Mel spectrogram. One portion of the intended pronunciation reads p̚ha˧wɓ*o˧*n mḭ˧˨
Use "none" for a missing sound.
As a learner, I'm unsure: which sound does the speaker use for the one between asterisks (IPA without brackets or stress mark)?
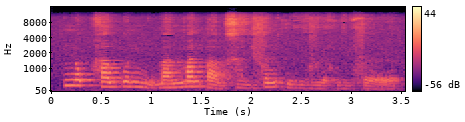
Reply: o˧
